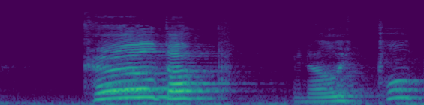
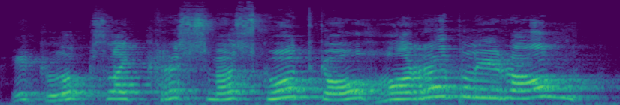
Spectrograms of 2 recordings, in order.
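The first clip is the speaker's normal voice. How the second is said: louder, higher, alarmed narration; building storybook drama; dramatic storytelling; 6 semitones higher, 12 dB louder than usual. A narrator's reading.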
